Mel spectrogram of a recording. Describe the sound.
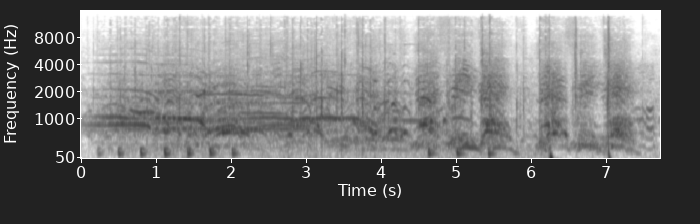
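Crowd cheering and chanting outside the US Capitol around 1:30 a.m. after the Obamacare repeal failed. Many voices shout together in a loud, dense roar, with steady rhythmic low pulses in the opening seconds and again later.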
